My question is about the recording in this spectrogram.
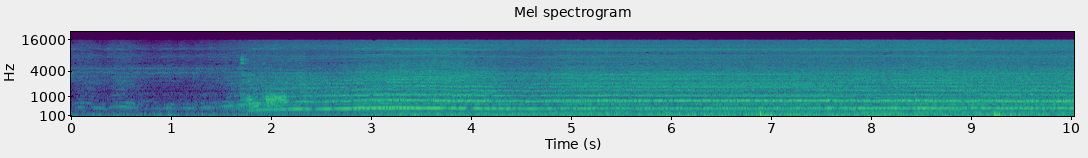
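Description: DJI Spark quadcopter's motors spinning up about two seconds in with a short rising whine. The drone lifts off and settles into a steady, even propeller hum as it hovers.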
